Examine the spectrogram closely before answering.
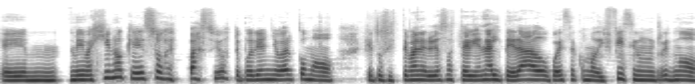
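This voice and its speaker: A fairly high woman's voice in a Chilean accent, fairly even in intonation, with a dry, close sound, no echo and a quiet background. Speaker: podcast host. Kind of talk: interview conversation.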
